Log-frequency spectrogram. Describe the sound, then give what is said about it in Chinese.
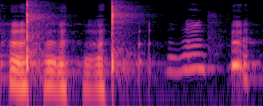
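Two or three sharp, quick hand claps ring out among people talking and laughing, each clap a bright, snappy smack that cuts briefly above the voices. “哎呀，拍拍手。”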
